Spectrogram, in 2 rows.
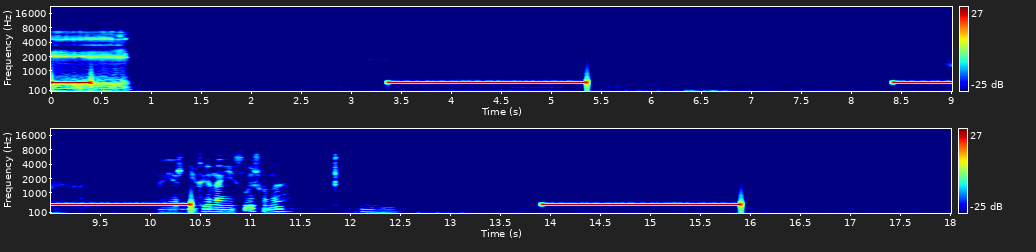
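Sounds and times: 
telephone ringback tones after a number is dialled: 0:03.4 - 0:05.4, 0:08.4 - 0:10.5, 0:13.9 - 0:16.0
speech: 0:10.6 - 0:12.2.

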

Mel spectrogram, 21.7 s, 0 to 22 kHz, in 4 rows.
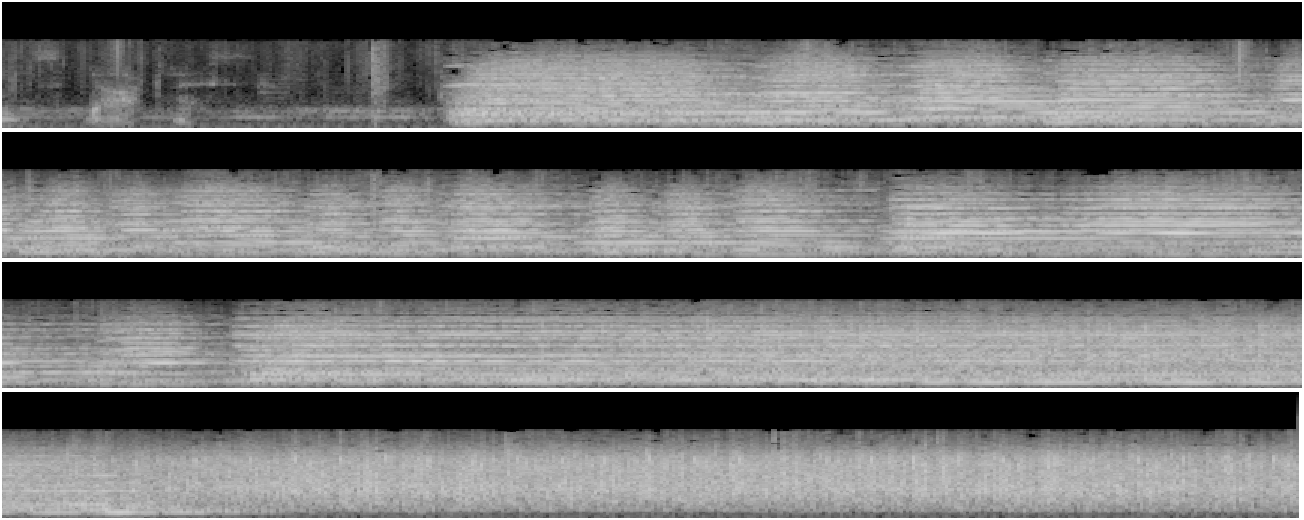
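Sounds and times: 
sustained orchestral chord: 0:01.8 - 0:17.1
speech: 0:01.9 - 0:02.1
studio audience applauding: 0:01.9 - 0:21.6.

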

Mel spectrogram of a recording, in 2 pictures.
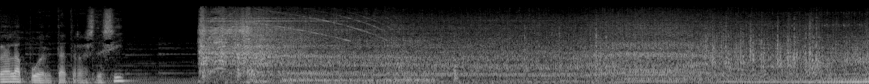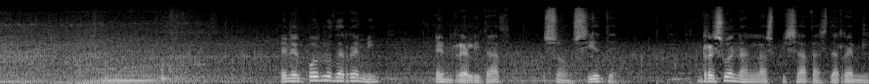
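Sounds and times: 
speech: 0:00.0 - 0:01.4, 0:11.5 - 0:15.0, 0:15.6 - 0:17.3
car engine starting and revving as it drives off: 0:02.0 - 0:15.4.

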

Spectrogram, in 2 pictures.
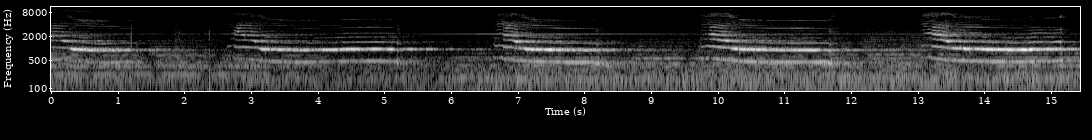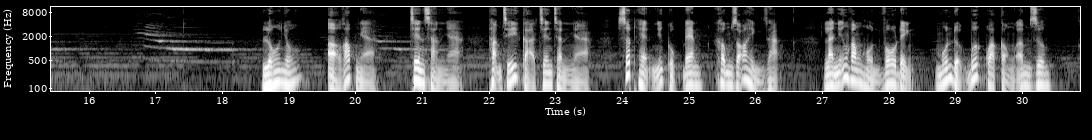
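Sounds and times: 
feral cat yowling eerily: 0:00.0 - 0:01.6, 0:02.6 - 0:06.0, 0:06.6 - 0:08.7, 0:09.7 - 0:12.2, 0:13.0 - 0:15.8, 0:16.6 - 0:18.4, 0:20.0 - 0:21.4
speech: 0:18.6 - 0:26.4, 0:27.0 - 0:30.5.

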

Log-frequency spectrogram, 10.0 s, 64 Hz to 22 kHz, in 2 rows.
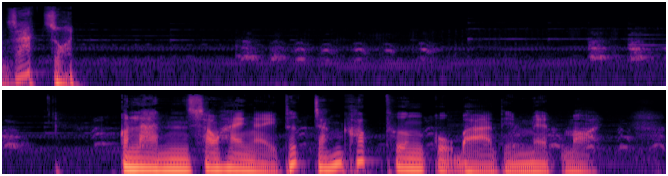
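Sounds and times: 
speech: 0:00.0 - 0:00.6, 0:05.9 - 0:09.5
dogs barking at night: 0:01.7 - 0:09.9.

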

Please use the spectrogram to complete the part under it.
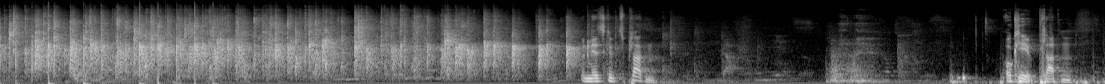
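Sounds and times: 
audience applause after an entertainer's set: 0:00.0 - 0:06.8
speech: 0:05.8 - 0:06.7, 0:10.1 - 0:10.9.

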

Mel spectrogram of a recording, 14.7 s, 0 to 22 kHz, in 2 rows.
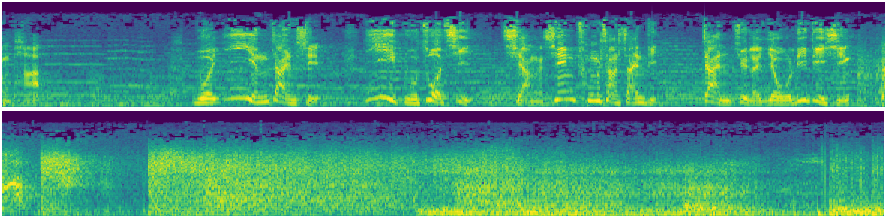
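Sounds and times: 
speech: 0:00.0 - 0:00.6, 0:01.6 - 0:07.8
artillery fire of a general assault at Fenghuang Mountain: 0:07.1 - 0:14.7.

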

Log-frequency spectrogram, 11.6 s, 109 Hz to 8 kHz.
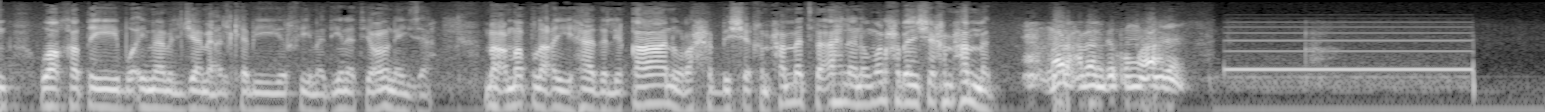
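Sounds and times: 
speech: 0:00.0 - 0:09.0
telephone line tone of an incoming call: 0:09.2 - 0:11.1.

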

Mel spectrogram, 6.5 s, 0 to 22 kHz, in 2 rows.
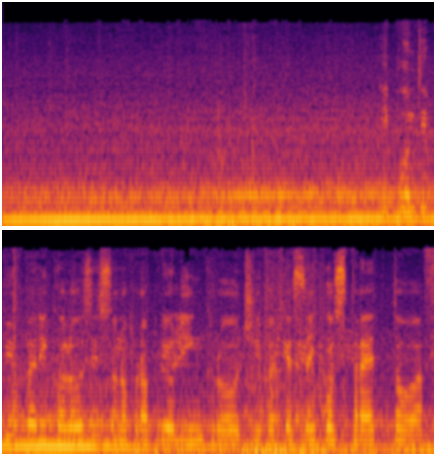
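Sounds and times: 
trucks and heavy road traffic passing close by at a busy intersection: 0:00.0 - 0:06.4
speech: 0:03.0 - 0:06.4.

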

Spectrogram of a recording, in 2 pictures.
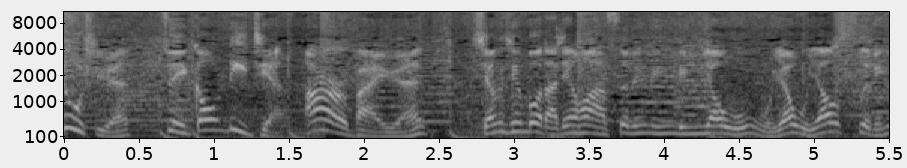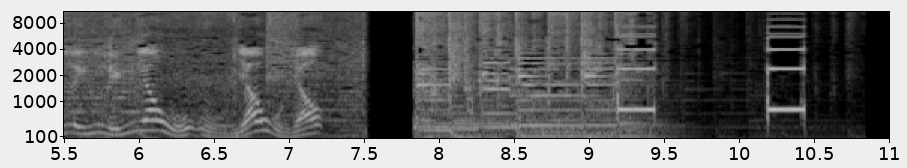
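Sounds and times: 
music: 0:00.0 - 0:10.9
speech: 0:00.1 - 0:07.4
hourly time-signal pips on a Beijing city radio station: 0:09.2 - 0:09.5, 0:10.2 - 0:10.5.

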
